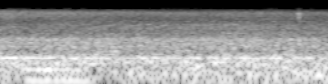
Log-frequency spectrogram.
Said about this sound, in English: Sorry, the train coming through. Not for me. Seems to be running fast trains into London okay.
